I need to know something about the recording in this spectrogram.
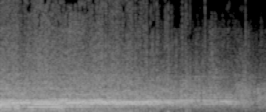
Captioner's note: applause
